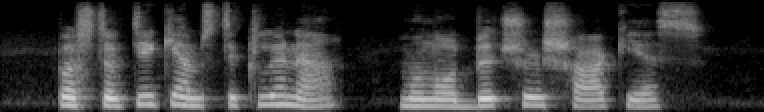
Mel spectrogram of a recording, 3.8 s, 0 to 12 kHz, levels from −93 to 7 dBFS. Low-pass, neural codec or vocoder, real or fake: 10.8 kHz; codec, 24 kHz, 0.9 kbps, WavTokenizer, medium speech release version 2; fake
